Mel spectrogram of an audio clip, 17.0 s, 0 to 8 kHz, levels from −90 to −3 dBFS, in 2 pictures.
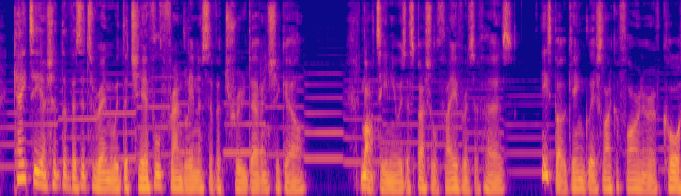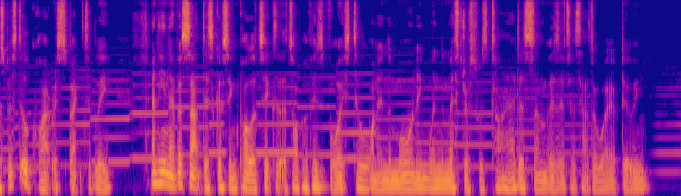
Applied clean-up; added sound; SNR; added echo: none; Wind instrument, woodwind instrument; 17 dB; none.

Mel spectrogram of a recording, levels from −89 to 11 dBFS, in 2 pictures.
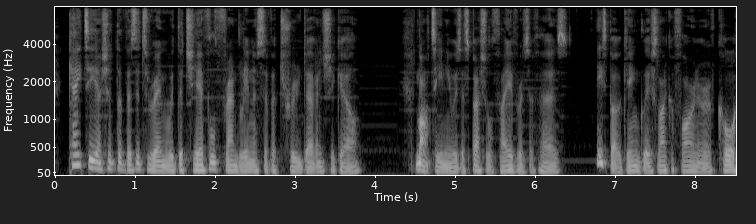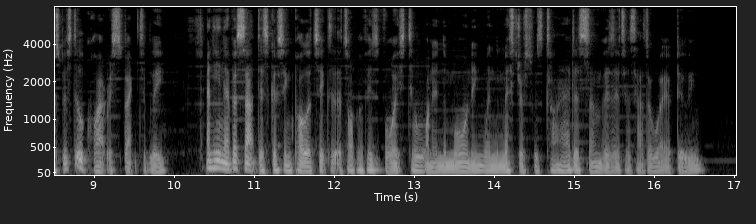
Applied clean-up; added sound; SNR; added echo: neural separator model SepFormer DNS4.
